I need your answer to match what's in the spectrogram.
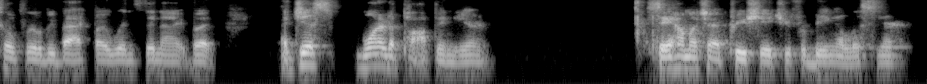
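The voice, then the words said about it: Hoarse voice. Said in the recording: “my crazy hoarse voice”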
